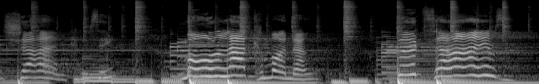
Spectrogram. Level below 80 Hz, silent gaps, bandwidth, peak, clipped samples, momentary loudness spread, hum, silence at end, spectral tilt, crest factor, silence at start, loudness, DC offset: -26 dBFS; none; over 20 kHz; 0 dBFS; under 0.1%; 13 LU; none; 0 s; -5 dB/octave; 20 dB; 0 s; -20 LUFS; under 0.1%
